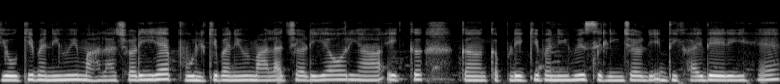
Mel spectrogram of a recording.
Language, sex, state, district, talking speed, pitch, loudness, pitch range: Hindi, female, Bihar, Vaishali, 205 wpm, 200 Hz, -15 LUFS, 195-215 Hz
